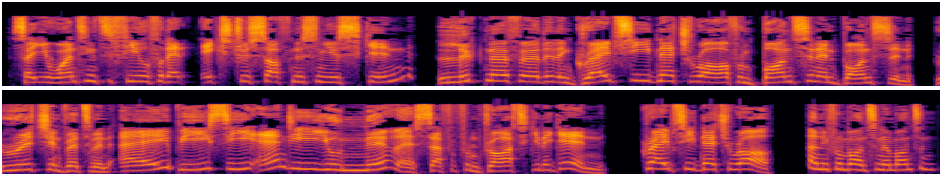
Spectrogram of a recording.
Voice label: English Character Camp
